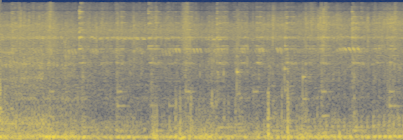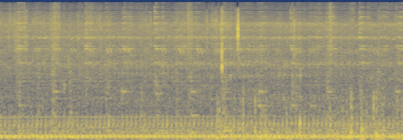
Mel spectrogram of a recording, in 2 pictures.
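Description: A motorcycle ridden along a rural road, engine droning steadily up close with wind buffeting and light rattles, no talk.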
